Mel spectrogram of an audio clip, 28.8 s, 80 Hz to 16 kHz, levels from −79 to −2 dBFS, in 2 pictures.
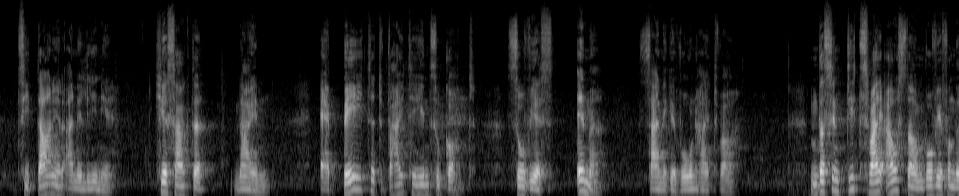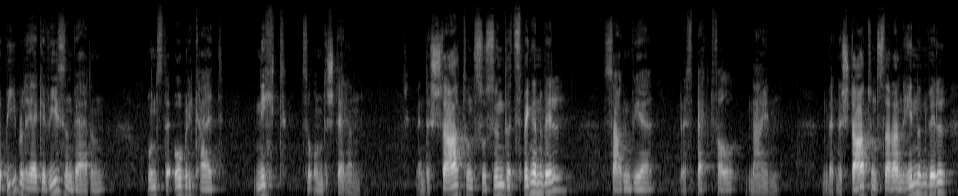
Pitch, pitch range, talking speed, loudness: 100 Hz, 90-125 Hz, 125 wpm, -31 LUFS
